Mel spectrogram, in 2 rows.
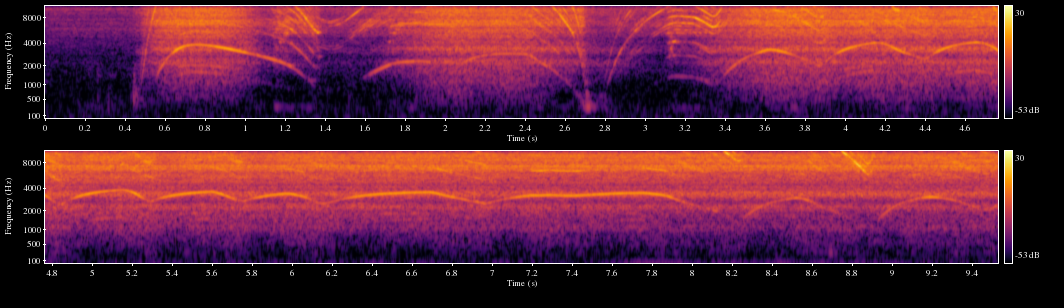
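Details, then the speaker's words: High-speed dental drill whine rising and falling as a lengthened bur cuts the functional cusp bevel toward the mesial, gold onlay preparation of tooth #18 on a typodont in a dental school simulation lab. "and we probably still have just a little bit more to do there toward the mesial and this is our functional cusp bevel"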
